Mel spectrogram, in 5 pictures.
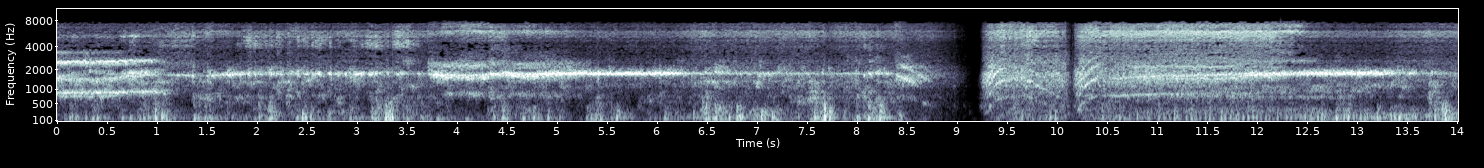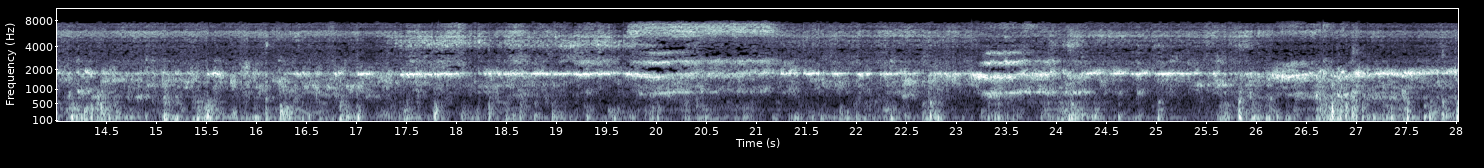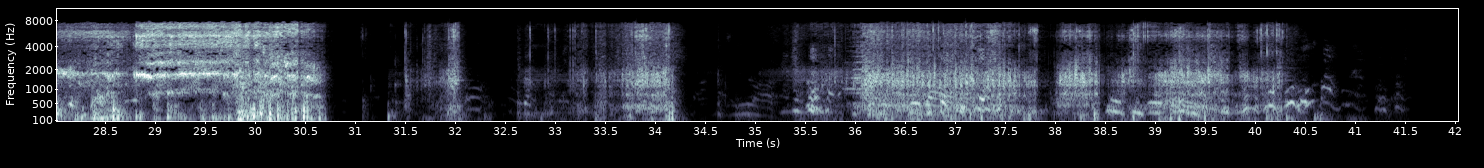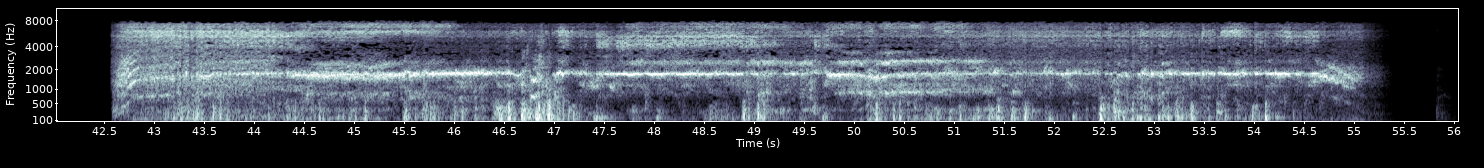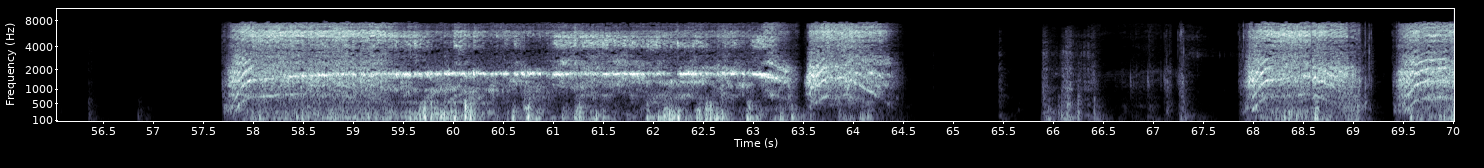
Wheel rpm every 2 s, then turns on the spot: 220, 230, 220, 230, 130, 120, 220, 230, 230, 230, 230, 230, 230, 230, 230, 130, 10, 10, 10, 20, 10, 60, 220, 230, 230, 230, 230, 160, 0, 150, 230, 220, 50, 0, 70.
34-42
